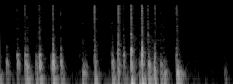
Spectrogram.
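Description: Quick runs of keystrokes on a computer keyboard, close and soft, clattering in a brief uneven burst and then trailing off into quiet.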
